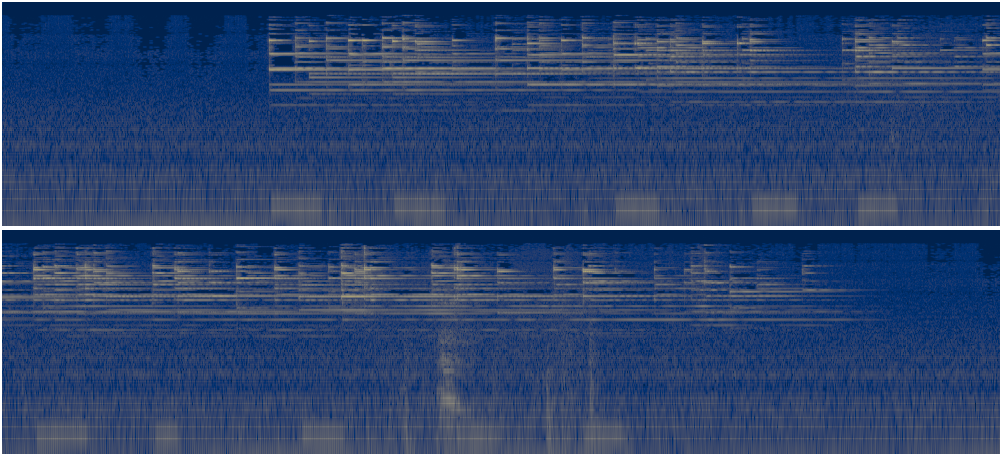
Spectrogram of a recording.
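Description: Wind chimes tinkling: many high ringing notes struck at irregular moments, starting about three seconds in and dying away near the end, over a low steady hum.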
